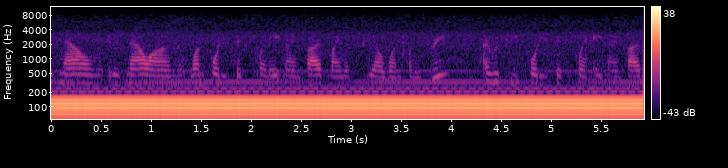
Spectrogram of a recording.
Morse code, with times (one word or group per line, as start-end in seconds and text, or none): none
